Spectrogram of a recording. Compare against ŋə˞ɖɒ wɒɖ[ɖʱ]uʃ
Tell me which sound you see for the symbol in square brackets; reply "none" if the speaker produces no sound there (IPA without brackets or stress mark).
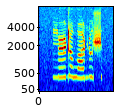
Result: ɳ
